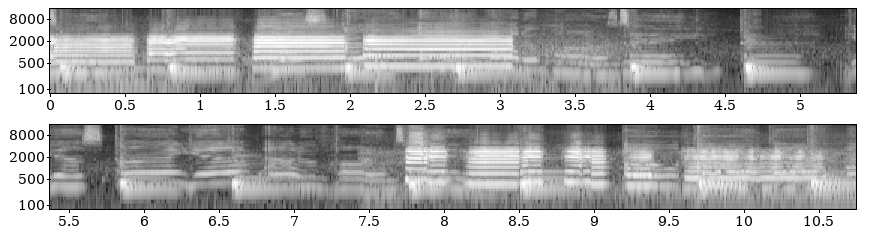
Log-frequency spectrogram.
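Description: Ukulele being played in short plucked and strummed notes, with a woman singing loud held notes over it at the start and again near the end.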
